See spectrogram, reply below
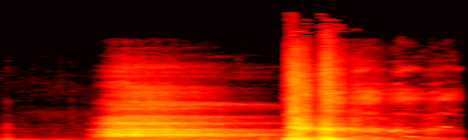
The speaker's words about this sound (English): That was really weird. Just breath over the microphone.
